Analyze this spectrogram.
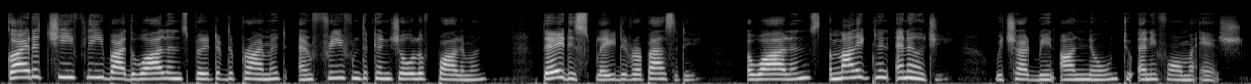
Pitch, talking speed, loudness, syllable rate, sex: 255 Hz, 160 wpm, -17 LUFS, 5.3 syllables/s, female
